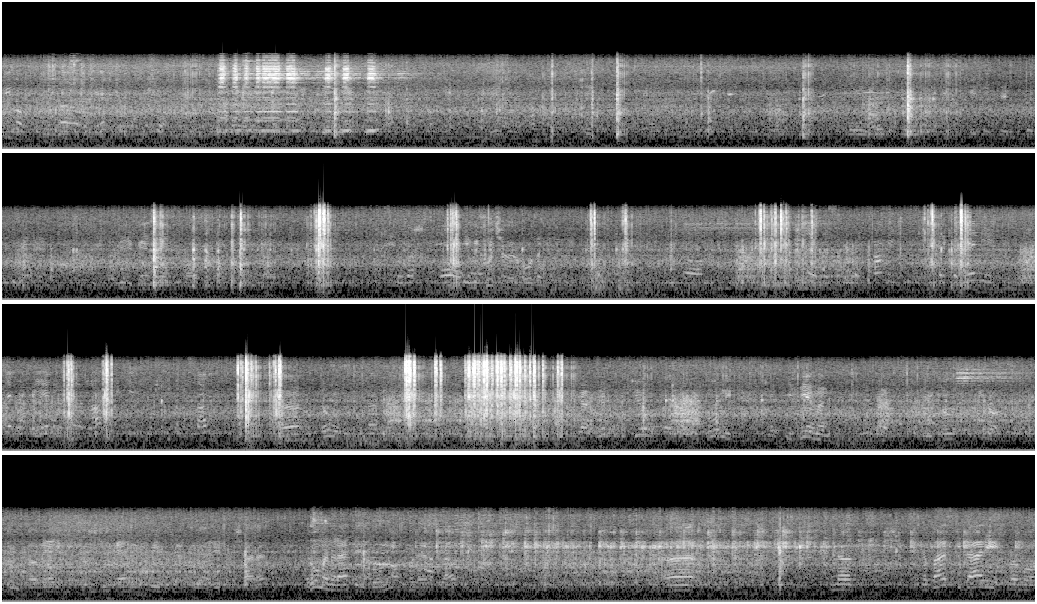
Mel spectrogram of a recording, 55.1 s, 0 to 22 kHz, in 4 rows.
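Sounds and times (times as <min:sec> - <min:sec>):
street noise: 0:00.0 - 0:55.0
faint indistinct voices: 0:04.0 - 0:55.0
camera handling clicks and knocks: 0:32.9 - 0:35.2.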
